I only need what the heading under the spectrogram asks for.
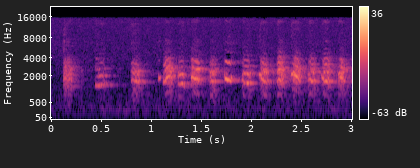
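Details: Pet bird kept indoors after a hurricane, calling noisily when its keeper talks on the phone: rapid series of harsh, chattering squawks repeated several times a second.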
